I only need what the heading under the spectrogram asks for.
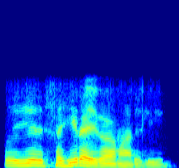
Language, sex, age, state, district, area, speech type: Hindi, male, 18-30, Madhya Pradesh, Gwalior, rural, conversation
